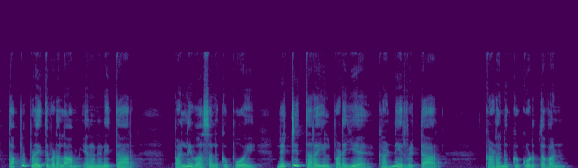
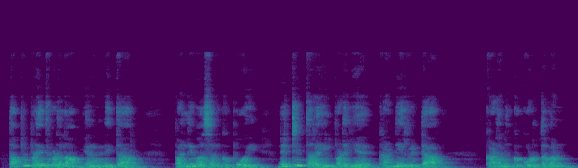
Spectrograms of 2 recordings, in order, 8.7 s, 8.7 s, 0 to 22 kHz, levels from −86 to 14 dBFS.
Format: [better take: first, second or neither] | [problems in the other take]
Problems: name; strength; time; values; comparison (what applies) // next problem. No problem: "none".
first | off-mic speech; far // room echo; noticeable; dies away in 0.4 s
